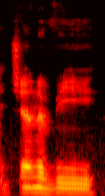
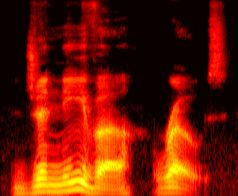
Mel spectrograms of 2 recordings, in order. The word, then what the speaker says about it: Geneva Rose: the Bodies Are by Genevieve Geneva. That I I keep pronouncing her name wrong. Geneva Rose.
